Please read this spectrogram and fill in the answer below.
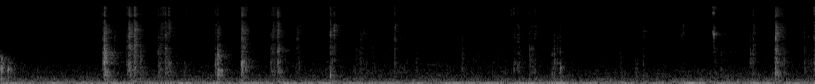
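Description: A deck of cards being shuffled by hand: an irregular patter of short card flicks and slaps, over a low steady hum.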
